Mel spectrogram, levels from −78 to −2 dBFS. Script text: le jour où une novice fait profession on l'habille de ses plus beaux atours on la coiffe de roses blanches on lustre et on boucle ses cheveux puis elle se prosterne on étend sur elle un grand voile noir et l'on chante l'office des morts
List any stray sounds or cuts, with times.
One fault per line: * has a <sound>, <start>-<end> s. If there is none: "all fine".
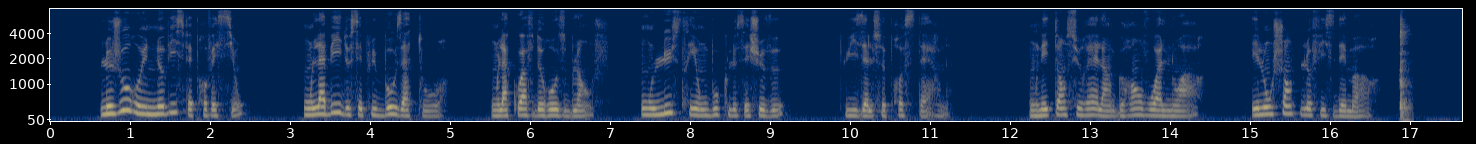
* has a thud, 16.9-17.1 s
